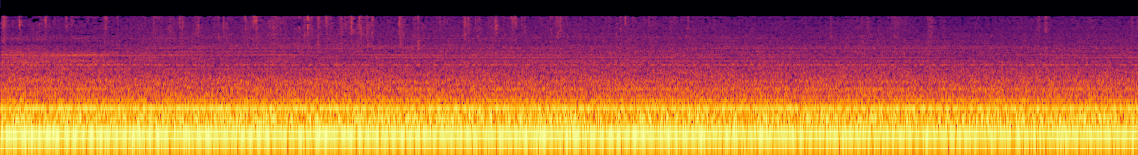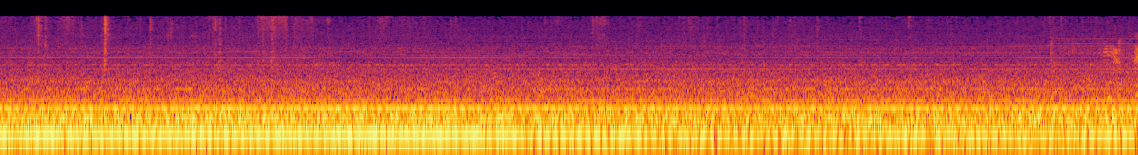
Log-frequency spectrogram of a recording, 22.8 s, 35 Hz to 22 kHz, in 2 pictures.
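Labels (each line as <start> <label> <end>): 0.0 The muffled sound of an airplane engine running in the background. 22.8
22.3 An inaudible announcement being made on an airplane. 22.8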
